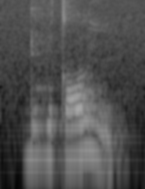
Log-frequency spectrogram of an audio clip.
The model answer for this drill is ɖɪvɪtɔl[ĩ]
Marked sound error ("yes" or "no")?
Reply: no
